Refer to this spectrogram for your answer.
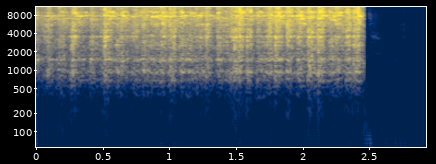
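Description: Dozens of tiny bells around the edge of a liturgical fan, a metal disc with an imprinted angel on the end of a long pole, as used in Syriac church worship, jingle in a dense, bright metallic shimmer, shaken steadily for about two and a half seconds before cutting off abruptly into silence.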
